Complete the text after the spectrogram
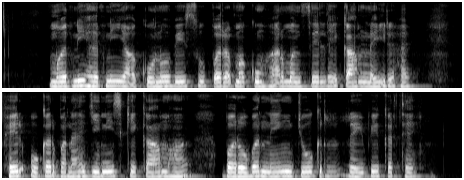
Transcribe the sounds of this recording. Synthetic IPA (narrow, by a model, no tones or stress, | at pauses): məɾniɦɐɾnija̰koːnobʱisupəɾəmãkʊmɦa̰ːɾmə̃nselekaːmnɐiɾəɦɛ | pʰɪɾoːkəɾbənaːed͡ʒɪniːskekaːmɦã | bəɾoːbəɾneːŋɡd͡ʒoːɡɾəɦibekəɾt̪ʰeː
